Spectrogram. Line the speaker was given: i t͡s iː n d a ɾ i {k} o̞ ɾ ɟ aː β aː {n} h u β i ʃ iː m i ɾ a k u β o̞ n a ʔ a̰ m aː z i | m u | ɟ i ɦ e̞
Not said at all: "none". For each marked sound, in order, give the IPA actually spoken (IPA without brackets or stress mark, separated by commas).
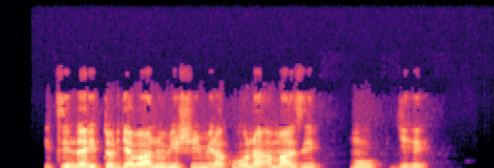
t, n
